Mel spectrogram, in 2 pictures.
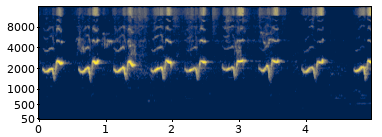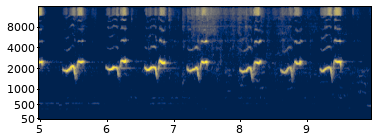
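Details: Pet cockatiel saying hello: a long run of loud, harmonic chirps with a sharp upward kink, repeated roughly every half second for ten seconds, with a faint low hum underneath.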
